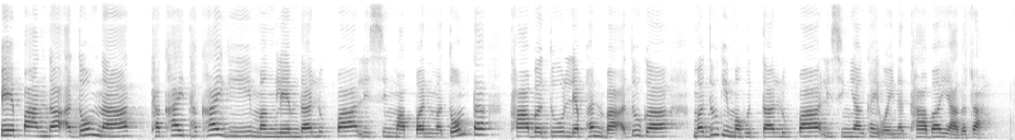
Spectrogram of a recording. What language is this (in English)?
Manipuri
